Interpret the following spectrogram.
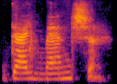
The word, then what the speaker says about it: dimension: appear in the video the first one is dimension the stress is on the syllable right before shin or jin television international next capability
